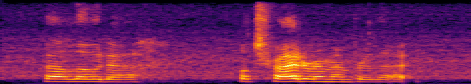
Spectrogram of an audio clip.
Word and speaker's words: Volodya: Oh, they're telling me here in the footnotes how to pronounce his name. It's Valoda. Valoda.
